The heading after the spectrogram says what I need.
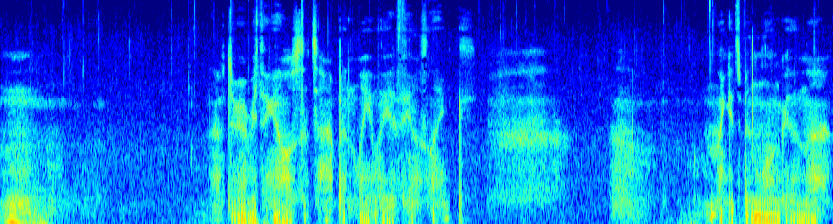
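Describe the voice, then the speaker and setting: A man playing a tender, teasing alpha werewolf boyfriend in an intimate audio roleplay, murmuring softly in a breathy, gravelly whisper with pauses. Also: a bass voice, wildly swooping pitch, full character voice. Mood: tender, wistful. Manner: slow, soft, pausing, murmured.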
